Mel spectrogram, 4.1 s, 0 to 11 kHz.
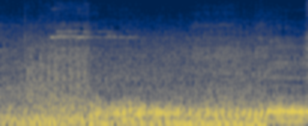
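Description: An MV Agusta F3 sports motorcycle fitted with a new Sprague starter rides along, its engine a loud, steady close-up drone with a gear shift or throttle change near the end.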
